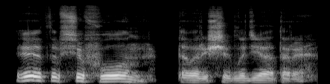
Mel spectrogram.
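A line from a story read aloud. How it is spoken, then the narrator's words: Lazy drawl. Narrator (Russian): лениво проговорил Сергей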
